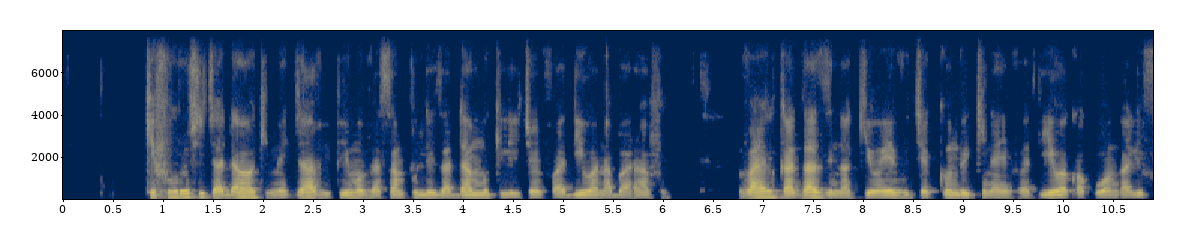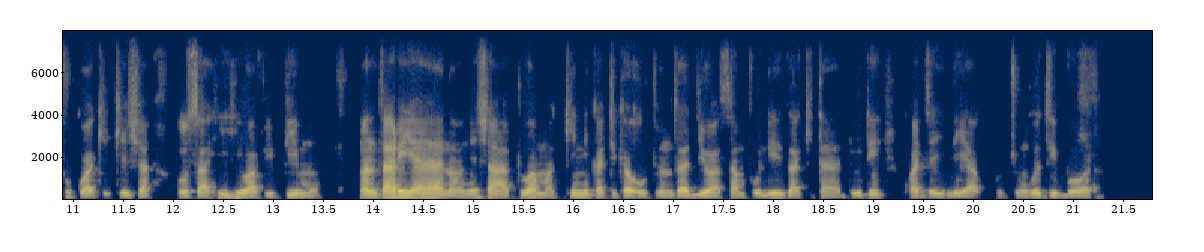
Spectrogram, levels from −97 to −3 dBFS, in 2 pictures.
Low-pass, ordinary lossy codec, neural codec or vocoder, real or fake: 7.2 kHz; Opus, 24 kbps; none; real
